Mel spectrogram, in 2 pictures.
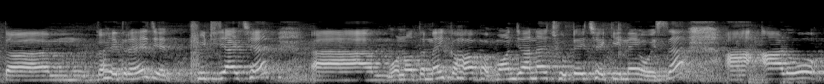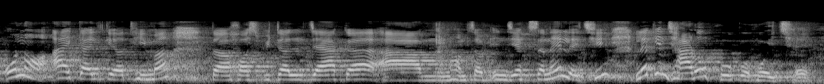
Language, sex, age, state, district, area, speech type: Maithili, male, 45-60, Bihar, Supaul, rural, spontaneous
